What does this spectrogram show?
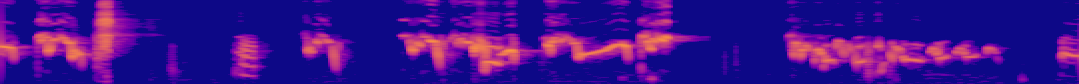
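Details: Pet budgerigar chirping in near-continuous chatter: rapid warbling, squeaky notes rising and dipping, grouped in busy runs with a short pause near the middle and a clicking burst at the start.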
